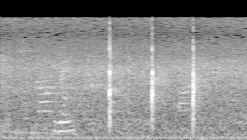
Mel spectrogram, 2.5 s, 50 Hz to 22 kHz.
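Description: Three sharp clicks, evenly spaced about 0.4 s apart, starting about a second in.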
